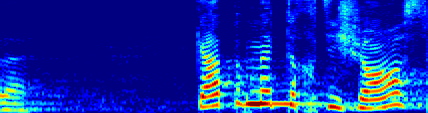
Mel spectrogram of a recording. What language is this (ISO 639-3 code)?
gsw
